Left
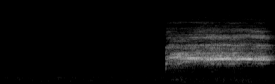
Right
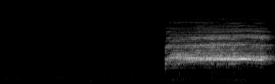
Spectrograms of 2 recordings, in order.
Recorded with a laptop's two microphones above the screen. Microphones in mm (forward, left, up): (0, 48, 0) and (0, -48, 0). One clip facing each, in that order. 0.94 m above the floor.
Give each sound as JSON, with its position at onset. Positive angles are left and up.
{"t": 1.6, "sound": "a scream", "side_deg": -80, "distance_m": 3.5}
